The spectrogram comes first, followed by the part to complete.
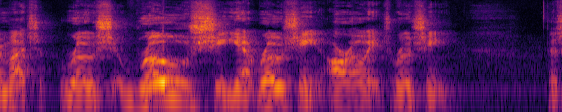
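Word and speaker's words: Róisín: Roisin. That's right. Roisin. Oh, okay, I got R-O-H, R-O-W, and Johnny told me R-O-E. All of them are pronounced Ro. So, Roisin.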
